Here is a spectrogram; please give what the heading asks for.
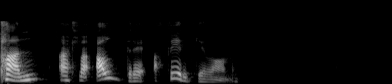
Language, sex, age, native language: Icelandic, female, 30-39, Serbo-Croatian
